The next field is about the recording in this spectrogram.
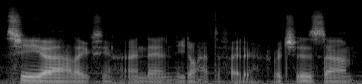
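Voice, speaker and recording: A man's voice: a bass voice, little pitch movement, moderate pace, sharp tone. A man giving a casual, unscripted video game walkthrough in a loose, hesitant, laid-back way. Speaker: video game guide narrator.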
